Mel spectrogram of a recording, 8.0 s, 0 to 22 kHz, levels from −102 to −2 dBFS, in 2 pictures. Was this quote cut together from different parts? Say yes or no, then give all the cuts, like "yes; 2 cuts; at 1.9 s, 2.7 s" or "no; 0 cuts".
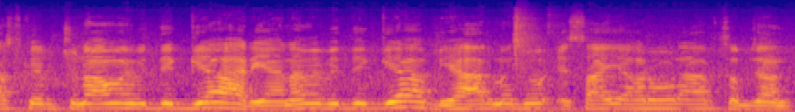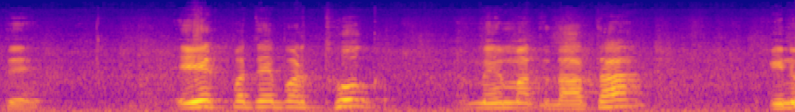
no; 0 cuts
